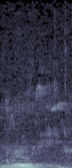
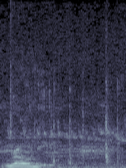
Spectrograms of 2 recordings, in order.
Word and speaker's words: Roni: Not spelled like the football player, right? Not Rooney. Roni. R-O-N-I.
